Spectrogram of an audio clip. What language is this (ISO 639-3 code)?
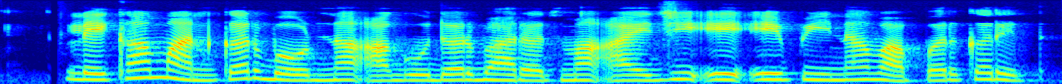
mar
